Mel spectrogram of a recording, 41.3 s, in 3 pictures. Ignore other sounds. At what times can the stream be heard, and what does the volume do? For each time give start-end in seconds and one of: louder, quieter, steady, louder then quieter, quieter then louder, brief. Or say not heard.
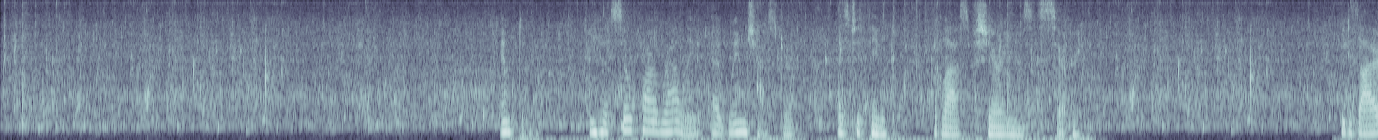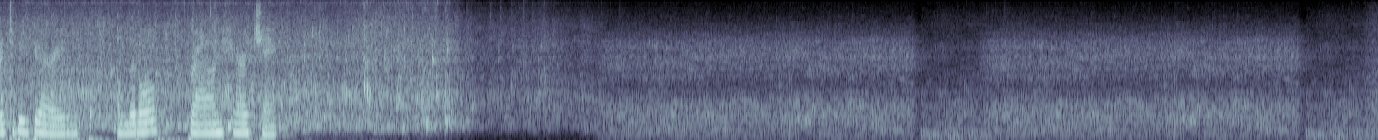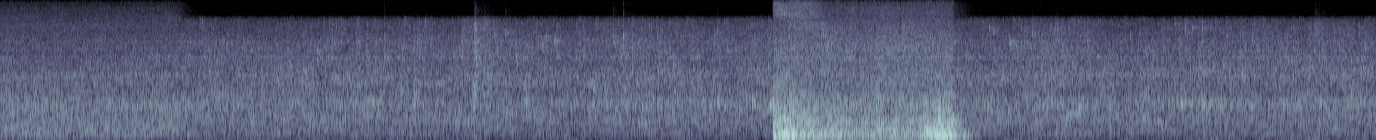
0.0-41.2 quieter.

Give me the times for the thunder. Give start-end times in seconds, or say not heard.
35.2-37.1.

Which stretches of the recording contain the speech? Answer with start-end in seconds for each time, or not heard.
5.0-11.0, 13.3-16.6.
